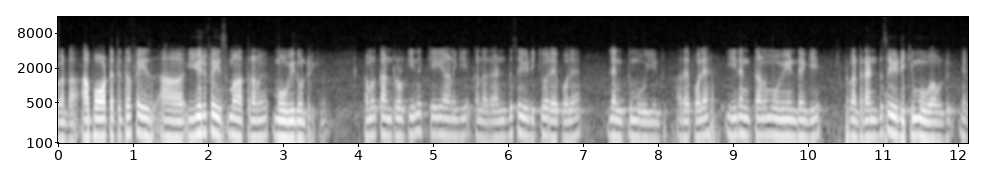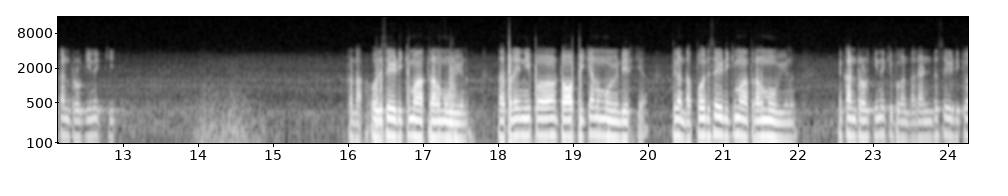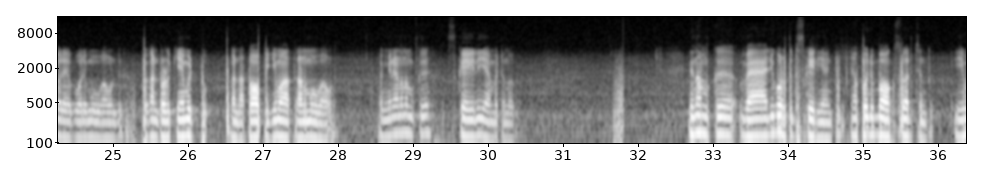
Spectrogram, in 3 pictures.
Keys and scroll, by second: 29.3 space, 32.1 c.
